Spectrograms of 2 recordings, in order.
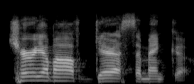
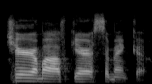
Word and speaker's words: Churyumov-Gerasimenko: So this comet is Comet 67P Churyumov-Gerasimenko. I almost want to give people bonus points if they can make a video of that and send it to me, pronouncing it correctly. So 67P Churyumov-Gerasimenko.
